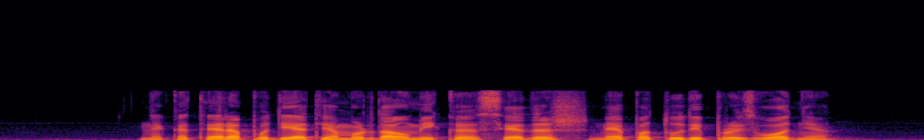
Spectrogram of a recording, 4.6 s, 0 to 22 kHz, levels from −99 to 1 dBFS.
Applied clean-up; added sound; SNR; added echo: none; none; none; none.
